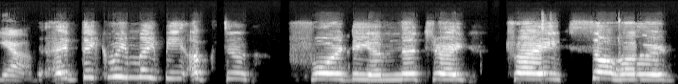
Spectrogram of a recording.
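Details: Dysarthric speech in an adult woman with spastic quadriplegic cerebral palsy who uses a wheelchair.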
